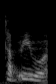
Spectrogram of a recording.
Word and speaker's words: Tapiwa: So it's pronounced Tapua. Yeah, Tapua. Oh, yeah, okay. Yeah, Tapua. But then here in Malawi, it's Tapiwa. Yeah, no, or even in South Africa. In South Africa. Yeah, it's in South Africa. In Zimbabwe, it's pronounced Tapiwa, some. But now the real deep one is Tapua.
